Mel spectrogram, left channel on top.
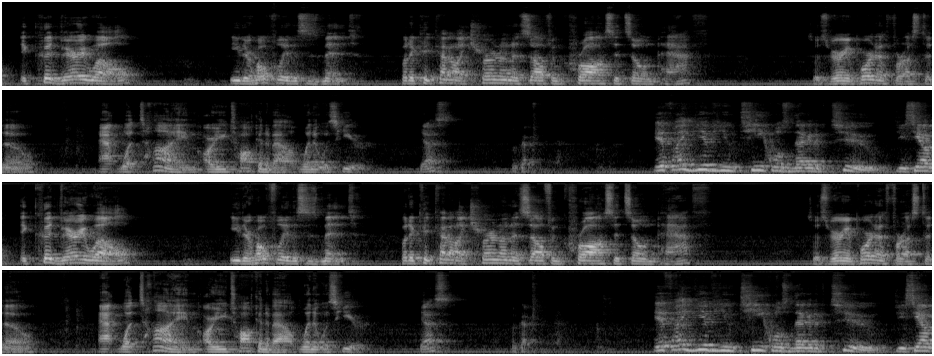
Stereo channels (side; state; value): left; noise; hum, 28 dB below the sound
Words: it could very well, either hopefully this is meant, but it could kind of like turn on itself and cross its own path. So it's very important for us to know at what time are you talking about when it was here. Yes? Okay. If I give you t equals -2, do you see how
